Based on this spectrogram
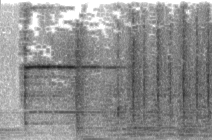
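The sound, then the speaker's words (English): Vigorous typing on a keyboard with music playing: a rapid, steady run of sharp clicking keystrokes over a faint sustained tone in the background. “Why are you typing vigorously with music playing?”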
